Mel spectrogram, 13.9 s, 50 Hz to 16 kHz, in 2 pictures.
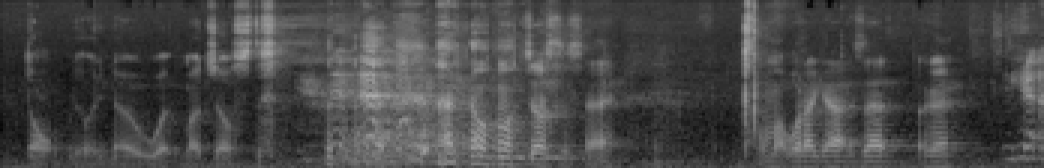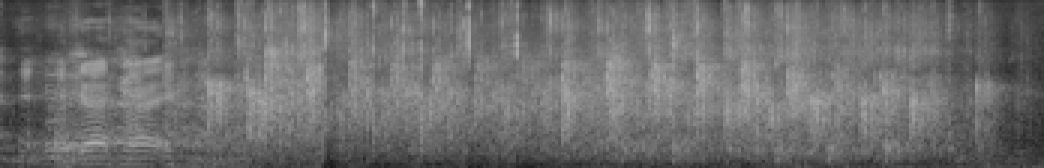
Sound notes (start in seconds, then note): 2.0 audience laughing; 10.4 audience applauding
